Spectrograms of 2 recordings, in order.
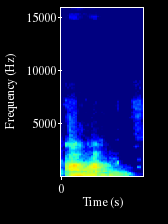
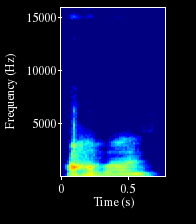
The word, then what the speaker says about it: आह्वान: स्पष्ट आवाहन सर फिर आवाहन क्यों बोलते हैं? ये तो आह्वान हुआ ना। मैम इसको भी आप आह्वान ही पढो। सच बताऊं तो। ठीक है? परंतु प्रोनाउंसिएट किया जाता है आह्वान।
